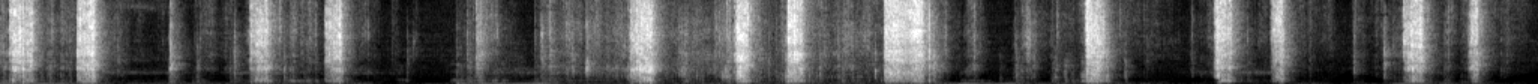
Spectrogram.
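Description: Magazine pages being torn by hand into small pieces: an irregular run of short, sharp rips, a few a second, with brief pauses.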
